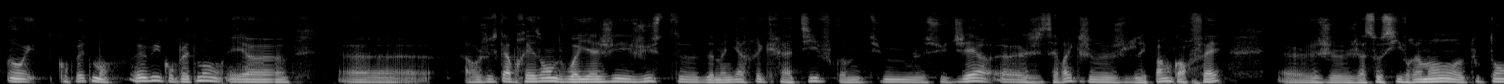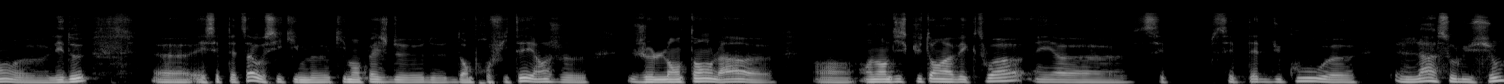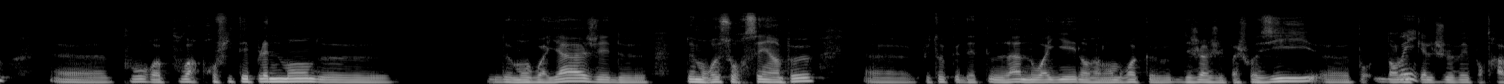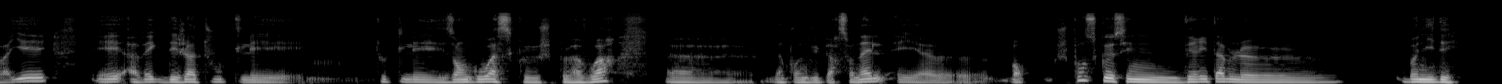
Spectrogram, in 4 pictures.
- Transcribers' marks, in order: tapping; stressed: "la"
- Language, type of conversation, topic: French, advice, Comment gérer la fatigue et les imprévus en voyage ?
- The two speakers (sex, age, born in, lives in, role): female, 30-34, France, France, advisor; male, 50-54, France, Spain, user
